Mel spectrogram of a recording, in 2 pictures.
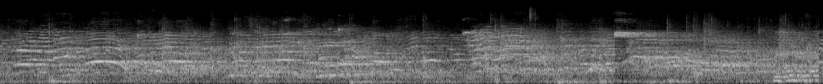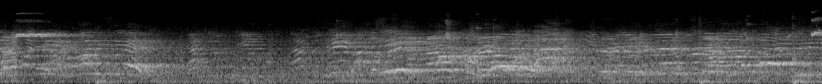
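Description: Basketball shoes squeak on a hardwood court in a large echoing gym.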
